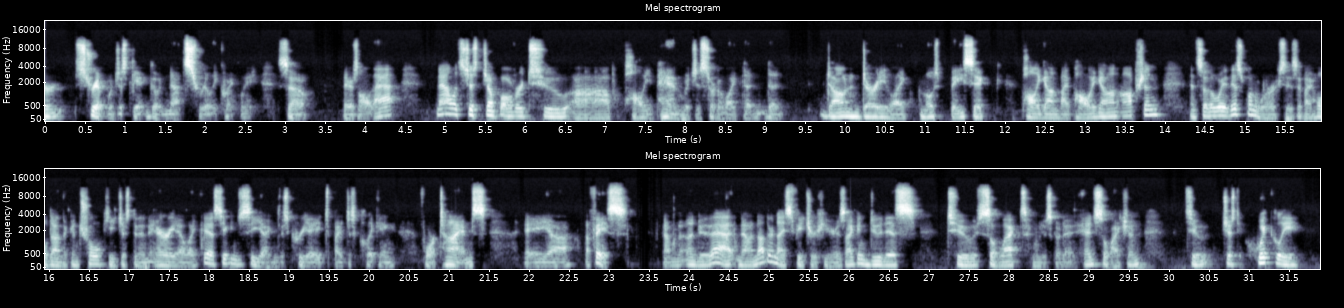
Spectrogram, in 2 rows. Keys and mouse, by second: 3.3 middle click, 7.0 alt+q, 14.6 middle click, 16.1 ctrl+click, 16.7 ctrl+click, 17.2 ctrl+click, 17.6 ctrl+click, 21.8 click, 22.7 ctrl+z, 23.1 ctrl+z, 23.5 ctrl+z, 24.0 middle click, 24.4 ctrl+z, 25.9 click, 26.7 click, 28.3 2, 28.7 click.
